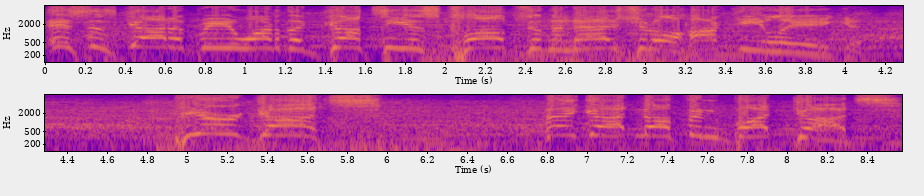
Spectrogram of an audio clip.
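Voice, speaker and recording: Shouting at an extremely high pitch, a man speaks at a fairly slow pace with ordinary pitch variation, the sound dry with no echo and music clear in the background. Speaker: radio play-by-play commentator. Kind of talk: live radio sports play-by-play call. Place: booth.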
